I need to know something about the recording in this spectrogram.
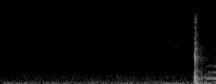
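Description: Faint room tone, ending in a single sharp click just before the end.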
